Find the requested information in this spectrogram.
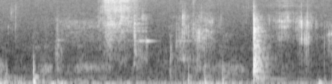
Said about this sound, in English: Let me take a sip for this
